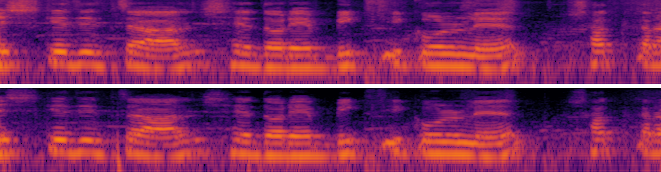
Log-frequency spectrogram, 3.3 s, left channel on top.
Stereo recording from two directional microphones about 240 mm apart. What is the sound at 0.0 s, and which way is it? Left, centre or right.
Speech, centre.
